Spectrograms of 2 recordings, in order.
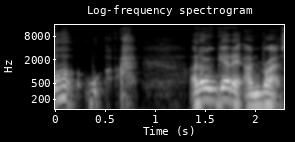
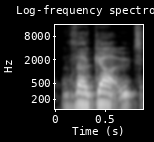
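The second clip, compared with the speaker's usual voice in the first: the goat said louder with real admiration; fond emphasis; 6 dB louder than usual. Real, not acted. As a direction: lean into the goat proudly. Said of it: "you can hear in my voice that I think he's the goat".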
